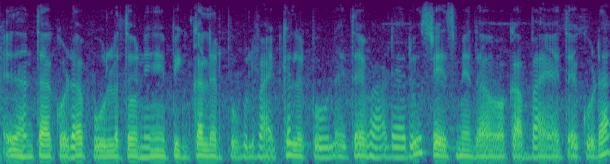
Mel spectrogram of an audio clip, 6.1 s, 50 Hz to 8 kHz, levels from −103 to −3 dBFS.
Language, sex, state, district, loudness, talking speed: Telugu, female, Andhra Pradesh, Visakhapatnam, -29 LUFS, 175 wpm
